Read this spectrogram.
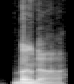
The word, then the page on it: boner: British English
